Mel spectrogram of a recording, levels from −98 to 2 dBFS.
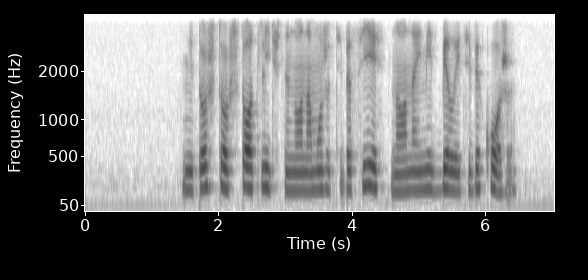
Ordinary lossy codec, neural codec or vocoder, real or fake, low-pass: AAC, 32 kbps; none; real; 3.6 kHz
